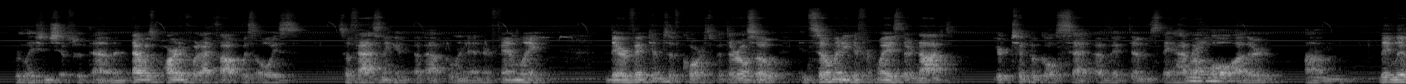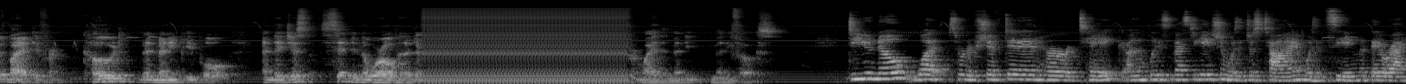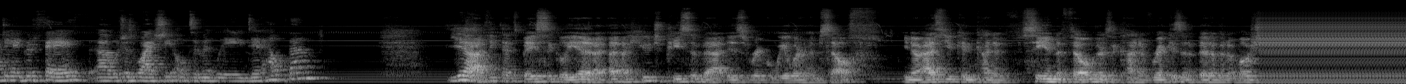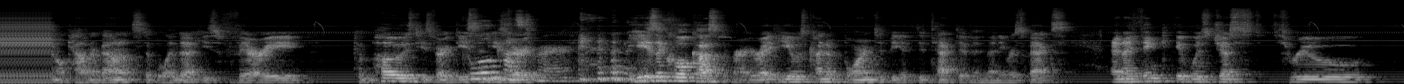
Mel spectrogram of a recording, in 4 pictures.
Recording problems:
off-mic speech; far
room echo; slight; dies away in 0.4 s
electrical hum; faint; throughout; 60 Hz, 25 dB below the speech
high-pitched whine; faint; throughout; 3 kHz, 30 dB below the speech
audio freezing; at 18 s for 2 s and at 41 s for 2 s

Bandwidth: 14.5 kHz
